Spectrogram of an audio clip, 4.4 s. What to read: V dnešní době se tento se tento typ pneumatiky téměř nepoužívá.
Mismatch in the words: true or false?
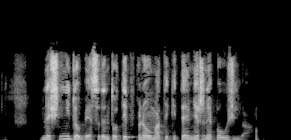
true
